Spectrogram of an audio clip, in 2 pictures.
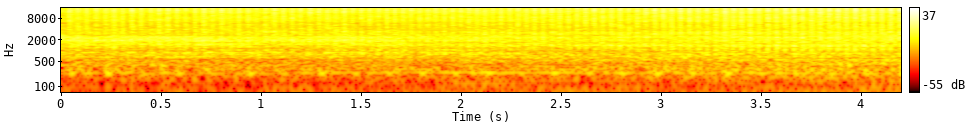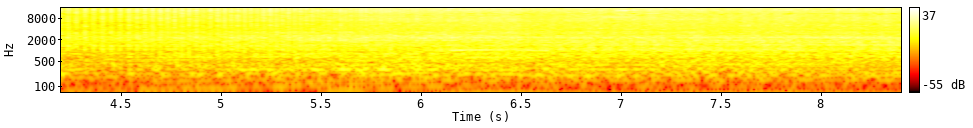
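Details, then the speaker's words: Diesel idling smoothly after injection pump timing was moved back forward: even, steady clatter with regular beat, no shake like before; normal idle. "Nah sudah rata ya tidak goyang-goyang seperti kemarin ya"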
